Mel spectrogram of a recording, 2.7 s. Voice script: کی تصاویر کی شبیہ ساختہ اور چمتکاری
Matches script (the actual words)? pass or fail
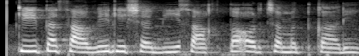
pass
